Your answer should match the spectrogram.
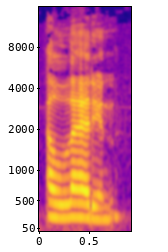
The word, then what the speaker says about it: Aladdin: Для нас это был Aladdin, а оказывается, в оригинале этого юношу зовут Aladdin, Aladdin. Привыкайте, именно так, ударение на второй слог.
